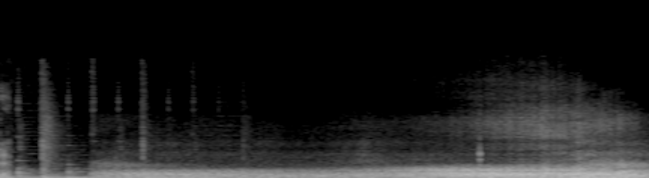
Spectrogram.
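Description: A car driving past on a snow-covered road, its tyre and engine noise swelling to a peak near the end, over background music.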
